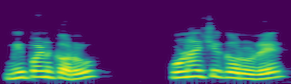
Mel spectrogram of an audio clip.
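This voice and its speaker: Male reader doing a high, playful young woman; chatty teaser in a storybook reading. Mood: teasing. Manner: teasing, quick, bantering. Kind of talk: storytelling with voiced characters.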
